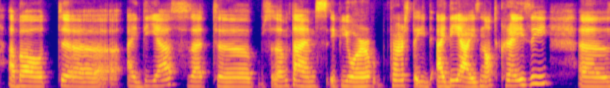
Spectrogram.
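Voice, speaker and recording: A university lecturer with a Latvian accent gives a webinar presentation with a screen-share demo, hesitating and using many fillers as she searches for words. Her voice sits low and gravelly, and the highs are cut off.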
